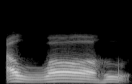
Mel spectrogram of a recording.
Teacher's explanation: Jadi langsung ke lam dan ditambahkan pangkal lidah yang naik ya. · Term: dibaca tebal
